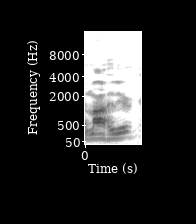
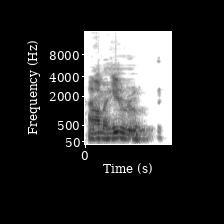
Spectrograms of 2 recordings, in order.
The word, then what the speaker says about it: Amahiru: Did you write the majority of the music on this album, the Mahir? Excuse me, I try to pronounce that. I keep saying it wrong. – Amahiru.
